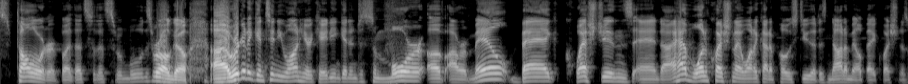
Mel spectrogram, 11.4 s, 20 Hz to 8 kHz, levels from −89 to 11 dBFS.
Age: 30-49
